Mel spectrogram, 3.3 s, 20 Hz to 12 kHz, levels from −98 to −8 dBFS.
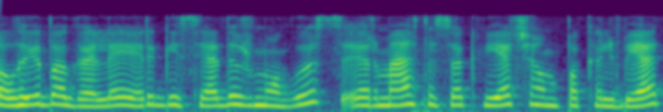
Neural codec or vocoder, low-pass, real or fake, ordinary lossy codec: codec, 16 kHz, 8 kbps, FunCodec, trained on LibriTTS, 25 frames a second; 7.2 kHz; fake; AAC, 64 kbps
